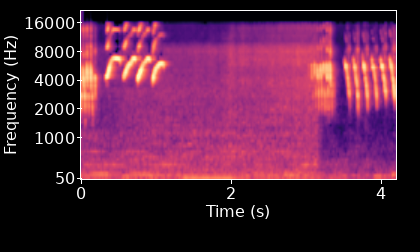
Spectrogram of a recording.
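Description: A Yorkshire canary sings bright, high phrases of quick upward-sweeping notes. After a short pause comes a fast rattling trill, then another run of repeated rising whistles.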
